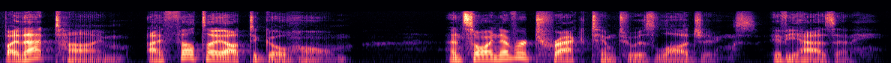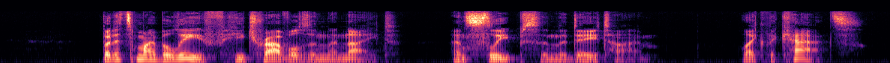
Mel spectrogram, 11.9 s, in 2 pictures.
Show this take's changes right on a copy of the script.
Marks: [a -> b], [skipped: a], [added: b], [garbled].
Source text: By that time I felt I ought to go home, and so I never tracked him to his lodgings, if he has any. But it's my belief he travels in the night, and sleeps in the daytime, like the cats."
By that time I felt I ought to go home, and so I never tracked him to his lodgings, if he has any. But it's my belief he travels in the night, and sleeps in the daytime, like the cats."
